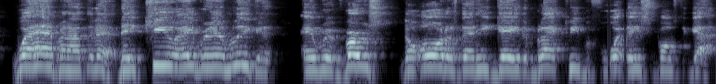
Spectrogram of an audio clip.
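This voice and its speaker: Loud and high-pitched, a man talks at a fairly quick pace with fairly even intonation. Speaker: religious livestream host. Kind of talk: livestream commentary.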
